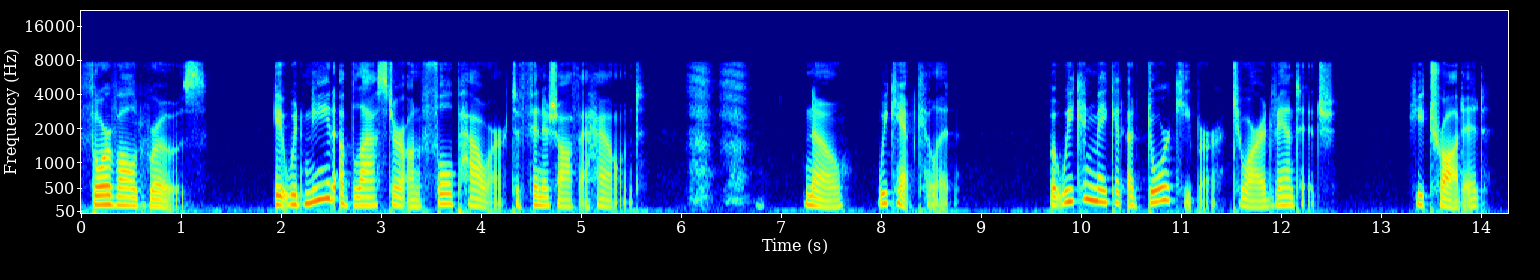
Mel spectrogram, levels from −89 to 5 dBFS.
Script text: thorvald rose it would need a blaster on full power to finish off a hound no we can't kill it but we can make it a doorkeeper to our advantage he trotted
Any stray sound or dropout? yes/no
yes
